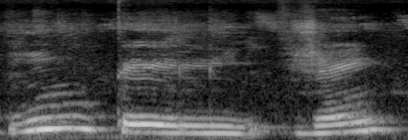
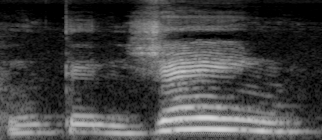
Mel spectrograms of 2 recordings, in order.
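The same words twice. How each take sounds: First: In-te-li-gen-te, very slowly, syllable by syllable; separação silábica. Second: Inteligente with GEN stretched and pushed; stress on GEN. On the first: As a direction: break inteligente into syllables with small gaps. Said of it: "separação silábica". (inteligente bem devagar, separando as sílabas) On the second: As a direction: lean hard on the gen in inteligente. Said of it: "Da sílaba tônica dessa palavra". (inteligente com a sílaba tônica GEN bem marcada) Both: Shown as a demonstration.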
